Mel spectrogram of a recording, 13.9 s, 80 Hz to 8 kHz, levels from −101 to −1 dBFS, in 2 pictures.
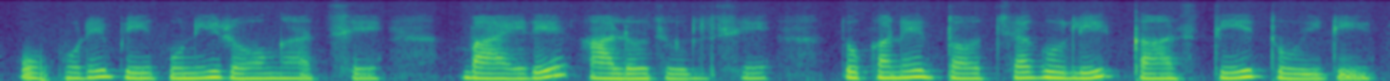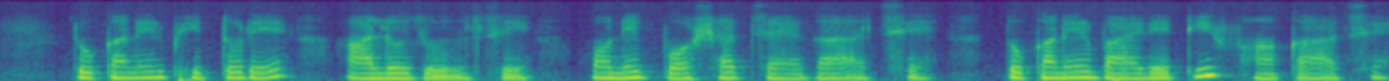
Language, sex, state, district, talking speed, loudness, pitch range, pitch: Bengali, female, West Bengal, Jalpaiguri, 115 wpm, -17 LUFS, 180-205 Hz, 190 Hz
